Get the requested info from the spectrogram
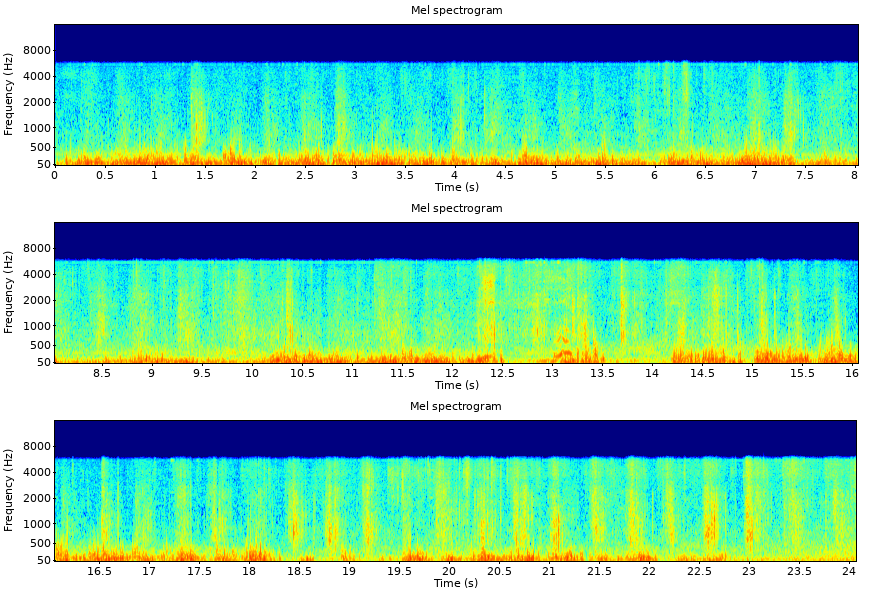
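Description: Quick, regular running footsteps as a person hurries along with an old Leonberger dog, over a steady low rumble from the jostled handheld camera.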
